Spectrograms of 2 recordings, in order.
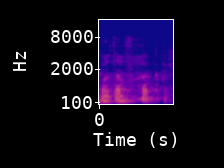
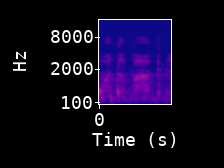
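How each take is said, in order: First: Much softer, half-voiced; soft murmur. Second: Hushed whisper in the dark. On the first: Partner's reply in the dark. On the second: Retold or imitated. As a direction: whisper it so you won't wake anything. Woken in bed by screams.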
